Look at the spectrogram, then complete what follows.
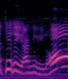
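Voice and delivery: usual speaking voice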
